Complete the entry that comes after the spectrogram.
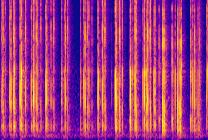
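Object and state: Clear plastic box of false nail tips.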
